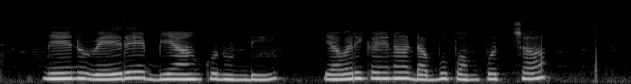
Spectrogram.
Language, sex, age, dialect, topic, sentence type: Telugu, male, 36-40, Southern, banking, statement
